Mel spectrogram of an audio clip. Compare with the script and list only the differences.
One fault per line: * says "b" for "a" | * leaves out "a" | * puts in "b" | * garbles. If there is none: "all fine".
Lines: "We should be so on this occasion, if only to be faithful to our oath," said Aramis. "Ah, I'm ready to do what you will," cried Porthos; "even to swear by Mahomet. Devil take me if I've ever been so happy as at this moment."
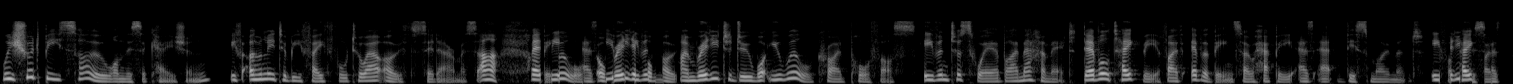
* garbles
* garbles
